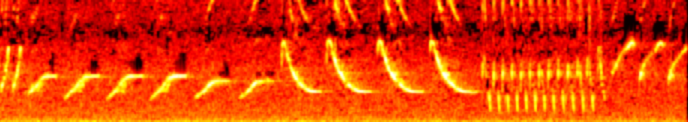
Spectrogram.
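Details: Singing Belgian canary: rising whistled notes repeated in quick succession, followed by drawn-out falling slurs, a brief buzzy rattle, and more upward sweeps.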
